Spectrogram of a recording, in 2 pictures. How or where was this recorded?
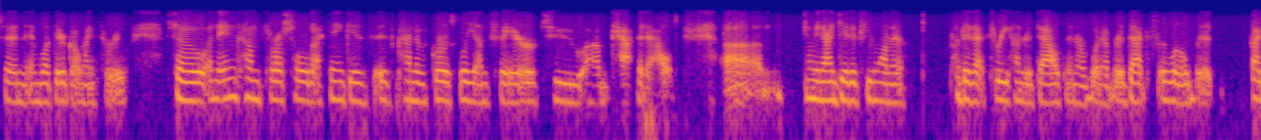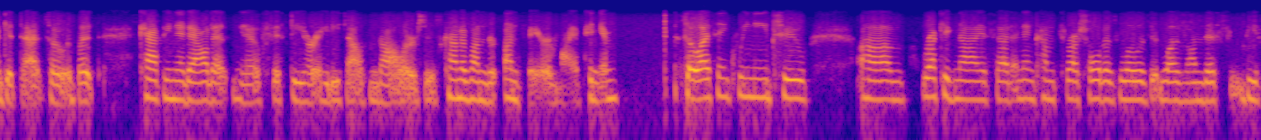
phone line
